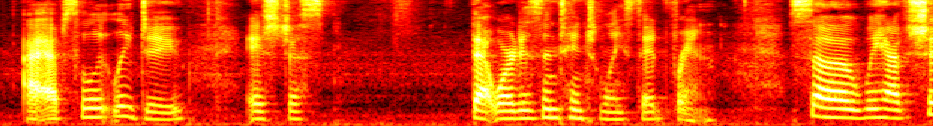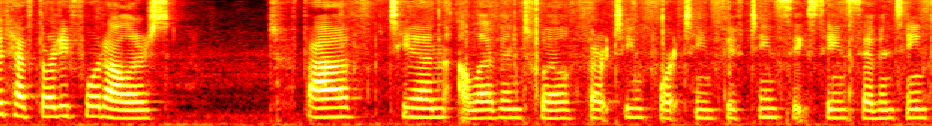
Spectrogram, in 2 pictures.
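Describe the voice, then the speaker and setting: A woman with a Southern US accent at medium pitch, moderate in pace with long, frequent pauses and fairly even intonation, in a very clean recording with a silent background. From US South. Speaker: budgeting vlogger. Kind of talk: casual chat. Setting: on camera at home.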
